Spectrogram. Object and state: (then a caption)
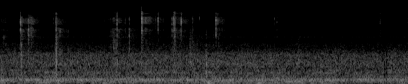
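Bar soap being carved. A small blade scores and carves a grid of cubes into a solid, palm-sized rectangular purple bar of soap held in the hand. Repeated short, bright scratching cuts rise over a steady low hum, with one sharper crack standing out near the middle.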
